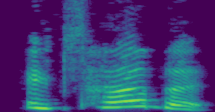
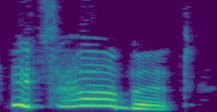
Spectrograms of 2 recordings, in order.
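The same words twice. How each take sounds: First: High frantic scream of hope. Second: Even higher wild scream. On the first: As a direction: scream his name wildly. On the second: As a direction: shriek it, beside herself. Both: Acted. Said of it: "she screamed".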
